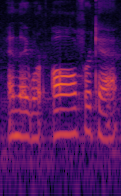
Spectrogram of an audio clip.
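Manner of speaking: plain reading voice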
